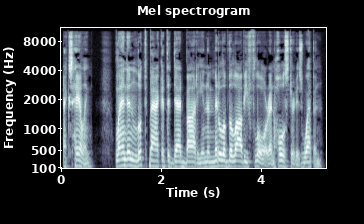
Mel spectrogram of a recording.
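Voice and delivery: ordinary delivery, nothing marked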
